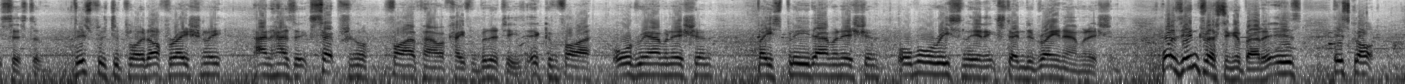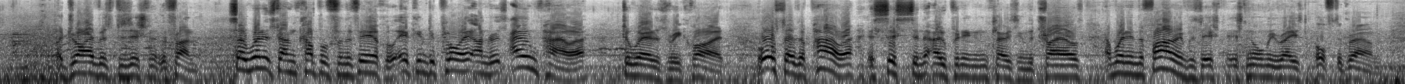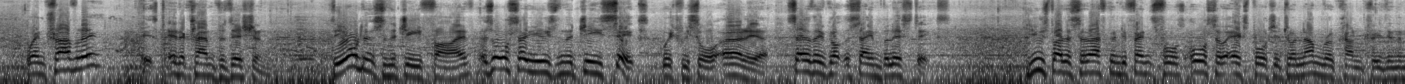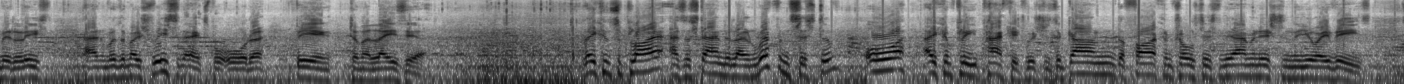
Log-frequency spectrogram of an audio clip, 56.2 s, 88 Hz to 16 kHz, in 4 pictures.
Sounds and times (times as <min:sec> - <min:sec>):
Speech: 0:00.0 - 0:13.8, 0:14.5 - 0:37.6, 0:38.3 - 0:46.6, 0:47.9 - 0:56.1
Outside, urban or manmade: 0:00.0 - 0:56.1.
